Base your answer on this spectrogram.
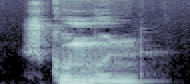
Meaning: bad luck
- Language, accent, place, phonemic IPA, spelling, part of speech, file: French, France, Lyon, /sku.mun/, scoumoune, noun, LL-Q150 (fra)-scoumoune.wav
